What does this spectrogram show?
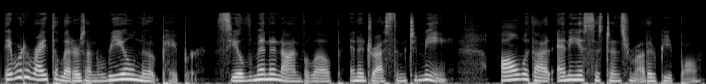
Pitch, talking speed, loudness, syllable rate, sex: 185 Hz, 230 wpm, -17 LUFS, 6.6 syllables/s, female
